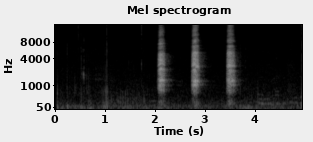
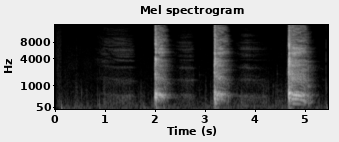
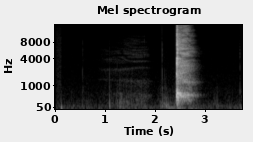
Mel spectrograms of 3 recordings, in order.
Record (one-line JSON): {"exhalation_length": "4.9 s", "exhalation_amplitude": 1669, "exhalation_signal_mean_std_ratio": 0.27, "three_cough_length": "5.5 s", "three_cough_amplitude": 14759, "three_cough_signal_mean_std_ratio": 0.25, "cough_length": "3.8 s", "cough_amplitude": 14068, "cough_signal_mean_std_ratio": 0.18, "survey_phase": "beta (2021-08-13 to 2022-03-07)", "age": "18-44", "gender": "Female", "wearing_mask": "No", "symptom_cough_any": true, "symptom_runny_or_blocked_nose": true, "symptom_change_to_sense_of_smell_or_taste": true, "smoker_status": "Never smoked", "respiratory_condition_asthma": false, "respiratory_condition_other": true, "recruitment_source": "Test and Trace", "submission_delay": "2 days", "covid_test_result": "Positive", "covid_test_method": "RT-qPCR", "covid_ct_value": 23.5, "covid_ct_gene": "ORF1ab gene"}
